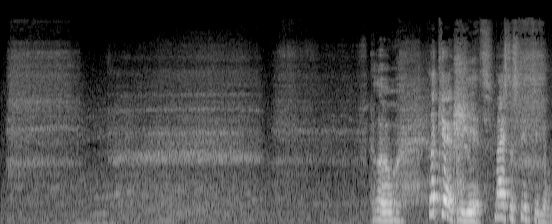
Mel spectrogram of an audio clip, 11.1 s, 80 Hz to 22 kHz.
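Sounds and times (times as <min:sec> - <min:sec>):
man breathing deeply: 0:00.0 - 0:11.0.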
